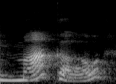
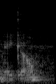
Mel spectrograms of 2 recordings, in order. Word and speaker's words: mako: So Riley informed us that Makos it's actually Mako, and it's a Maori name that was given to them.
